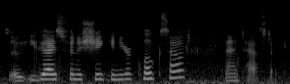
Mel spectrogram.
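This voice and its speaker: A woman voicing a warm-hearted Khajiit cat-woman adventurer in a video game roleplay, speaking of herself in the third person. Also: a little high, expressive, normal speed, slight background noise. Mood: cheerful. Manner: refers to self in third person. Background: game rain ambience.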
